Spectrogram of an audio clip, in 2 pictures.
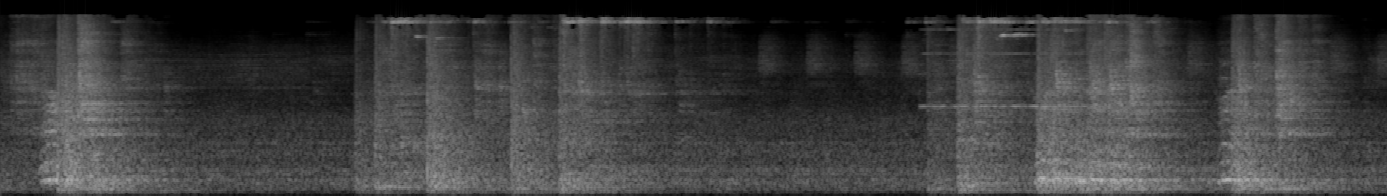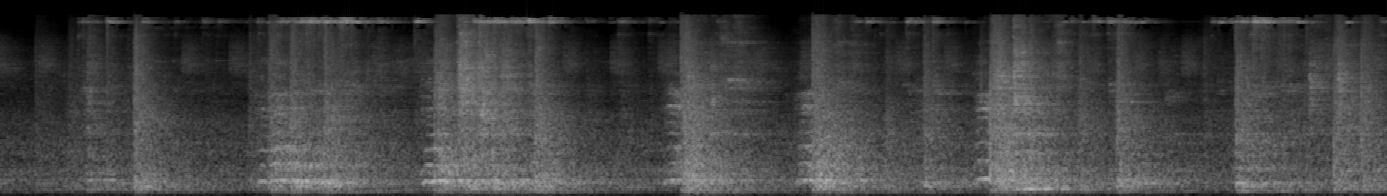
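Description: Boxing gloves thump against a heavy punching bag in bursts, echoing in a large room.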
